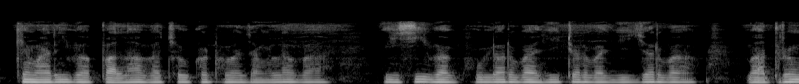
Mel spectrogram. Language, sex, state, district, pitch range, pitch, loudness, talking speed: Bhojpuri, male, Bihar, East Champaran, 105-110 Hz, 110 Hz, -29 LUFS, 120 wpm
